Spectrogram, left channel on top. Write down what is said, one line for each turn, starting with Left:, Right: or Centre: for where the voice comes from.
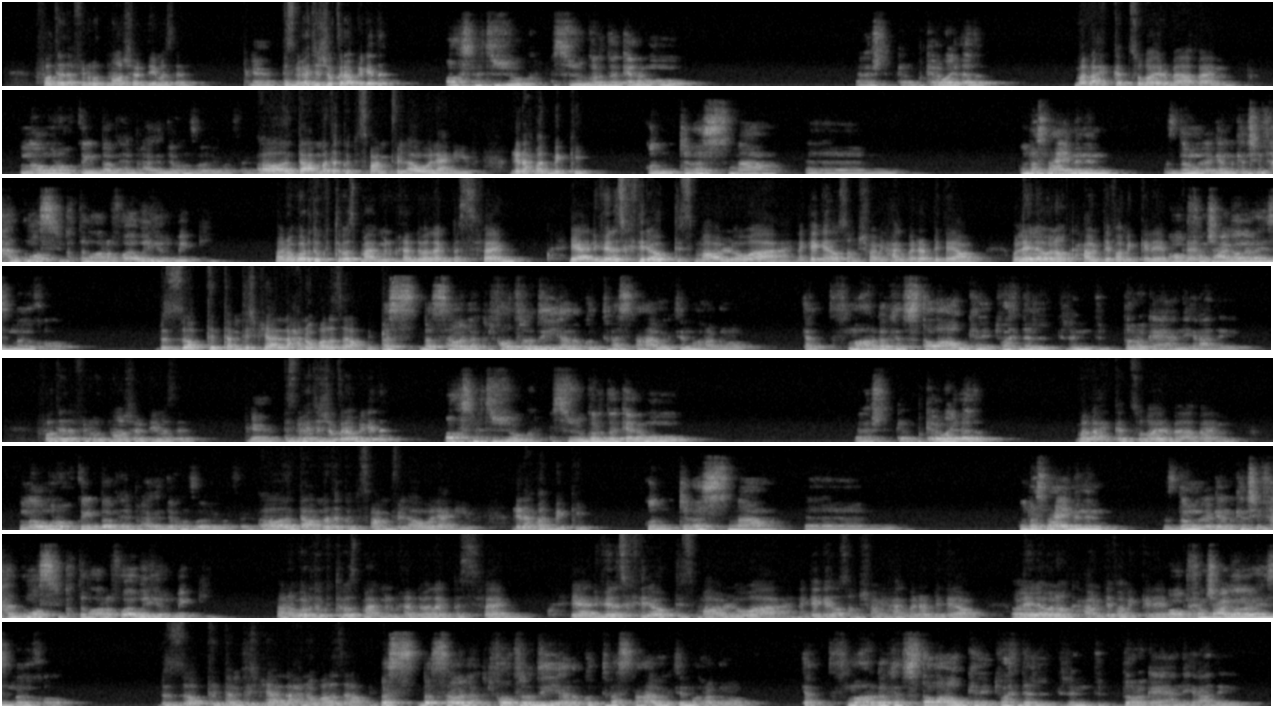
Left: في فتره 2012 دي مثلا
Right: بقى
Left: انت سمعت الجوكر قبل كده
Right: اه سمعت الجوكر بس الجوكر ده كلامه ملهاش تتكلم كلامه قليل الادب
Left: ما الواحد كان صغير بقى فاهم
Right: ان هو مراهقين بقى بنحب الحاجات دي واحنا صغيرين فاهم الحوار
Left: اه انت
Right: ده.
Left: عامه كنت بتسمع مين في الاول يعني غير احمد مكي
Right: كنت بسمع أم... كنت بسمع امينيم بس ده من الاجانب ما كانش في حد مصري كنت بعرفه قوي غير ميكي
Left: انا برضو كنت بسمع من خلي بالك بس فاهم يعني في ناس كتير قوي بتسمعه اللي هو احنا كده كده اصلا مش فاهمين حاجه من الراب بتاعه
Right: اه
Left: قليل قوي لما تحاول
Right: اه
Left: تفهم الكلام
Right: هو ما بفهمش
Left: فاهم
Right: حاجه وانا بهز دماغي خلاص
Left: بالظبط انت
Right: عارف
Left: بتشبي على اللحن وخلاص العبط كده
Right: بس بس هقول لك الفتره دي انا كنت بسمع قوي كتير مهرجانات كانت في مهرجانات كانت طالعه وكانت واخده الترند بدرجه يعني غير عاديه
